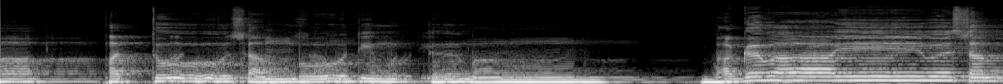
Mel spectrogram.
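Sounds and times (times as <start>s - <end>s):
person chanting: 0.0s - 10.0s.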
